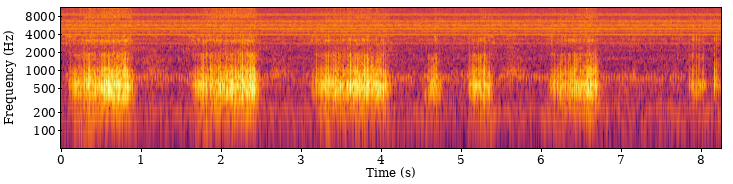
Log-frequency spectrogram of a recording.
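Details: Rudy the dog, asleep, gives heavy rhythmic snores, rough rattling inhalations close together, some drawn out and others short and choppy, with quiet pauses between.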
